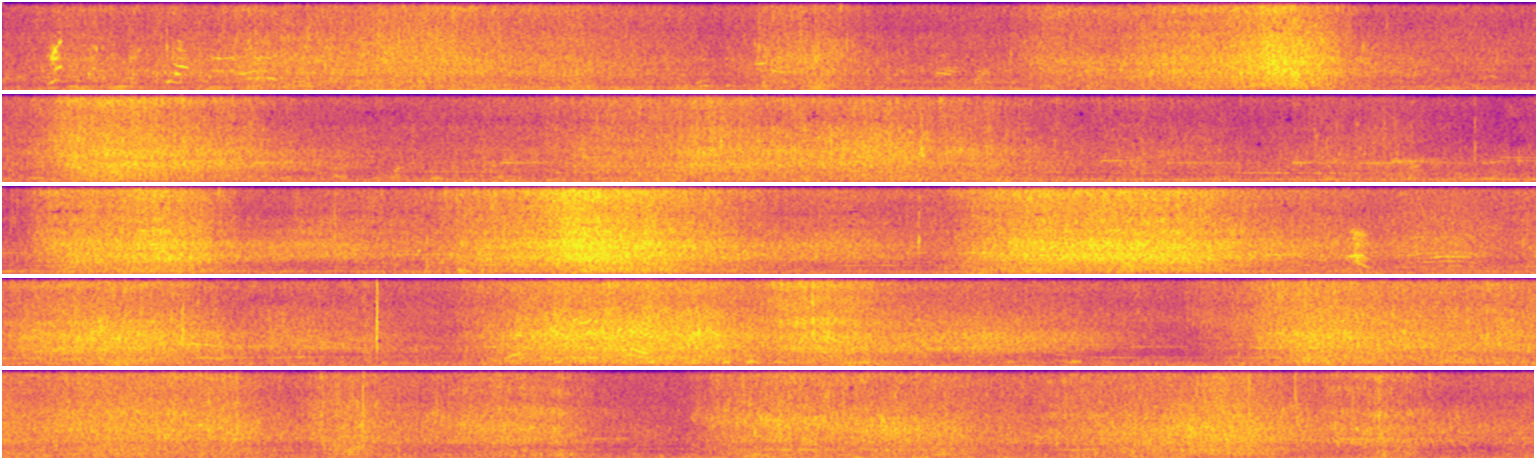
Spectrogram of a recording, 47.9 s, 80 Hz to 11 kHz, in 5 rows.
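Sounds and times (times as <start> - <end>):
steady low rumble: 0.0 - 47.9
waves washing up a beach: 0.0 - 47.9.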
